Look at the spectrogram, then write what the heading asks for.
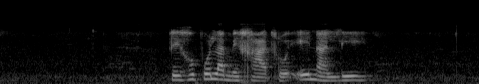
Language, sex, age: Southern Sotho, female, 25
